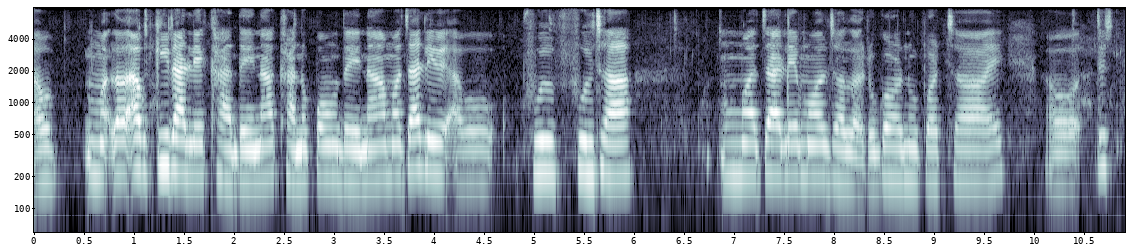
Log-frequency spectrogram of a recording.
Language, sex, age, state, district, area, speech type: Nepali, female, 30-45, West Bengal, Kalimpong, rural, spontaneous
